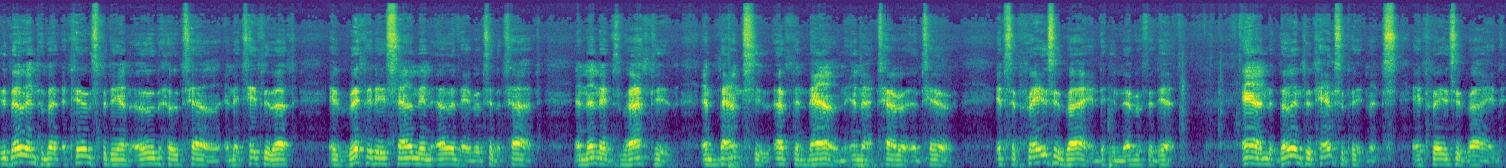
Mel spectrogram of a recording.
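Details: Adult male with a self-described speech impediment after cancer treatment that apparently included removal of his tongue followed by radiation therapy; finding: articulation disorder after glossectomy.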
